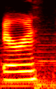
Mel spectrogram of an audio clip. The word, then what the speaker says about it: Aerith: uh well i mean there's a reference point for aaron you're supposed to sound like earth oh okay did you know that no the context for eric's pronunciation was supposed to be supposed to be like the word earth i had no idea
